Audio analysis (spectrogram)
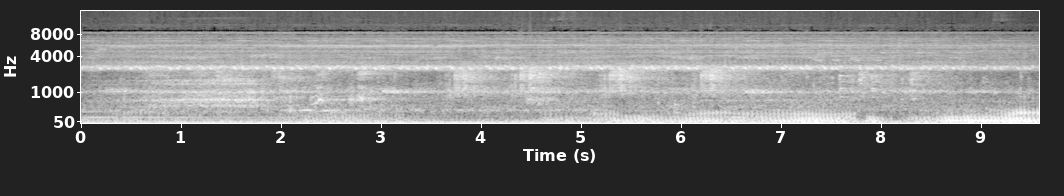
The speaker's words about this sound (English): Meanwhile, you'll hear the jaguar, you know, not too far off. But he had that rhythmic kind of combination of breathing and growl the whole night.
